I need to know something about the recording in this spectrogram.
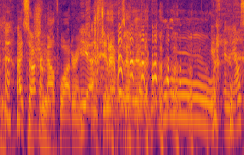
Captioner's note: laughs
